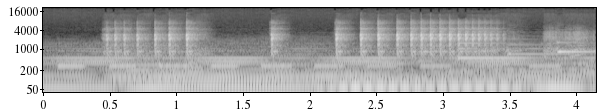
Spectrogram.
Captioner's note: light, mysterious music; door creaking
